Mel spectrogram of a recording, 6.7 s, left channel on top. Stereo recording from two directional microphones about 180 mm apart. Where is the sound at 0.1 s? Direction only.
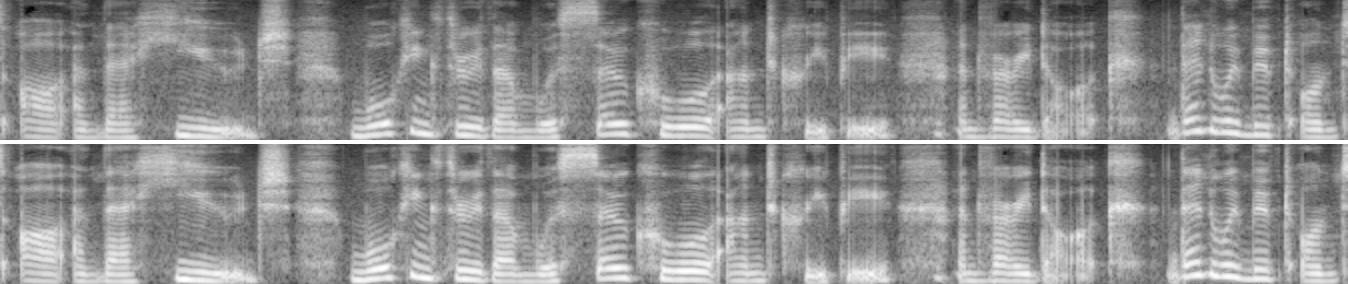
30° right (ahead or behind).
